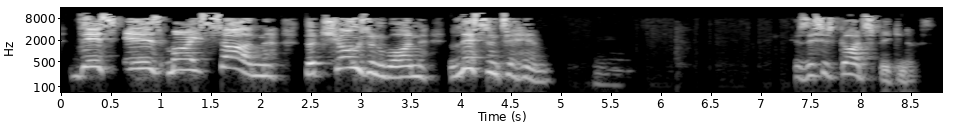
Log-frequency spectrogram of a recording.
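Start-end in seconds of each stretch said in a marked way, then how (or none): 0.1-4.9 higher, slow and ringing on this; ringing proclamation. Acted. Preacher urges friends to hear God, ringing and higher. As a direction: let it ring in their ears. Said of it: "we should have ringing in our ears".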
